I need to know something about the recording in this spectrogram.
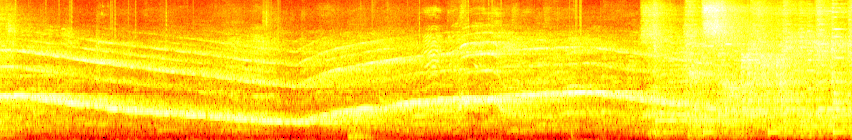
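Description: Siren sound effect in a dance-music mix: a slow wail that falls for about three seconds, rises again, and starts to fall before the beat comes back in near the end.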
